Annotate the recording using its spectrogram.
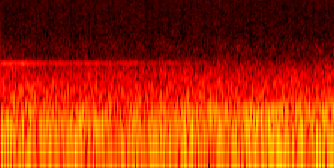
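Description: A steady low hum in the pause between spoken lines, with no voice over it.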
